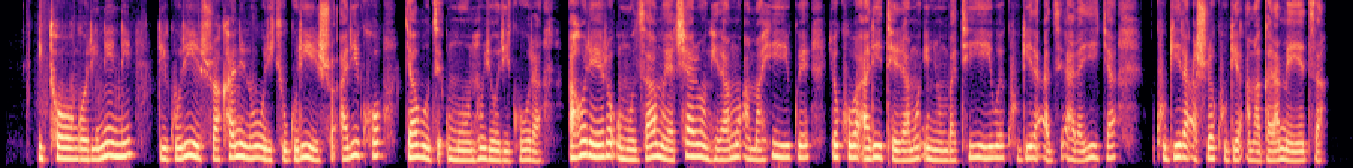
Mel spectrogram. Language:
Rundi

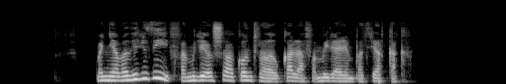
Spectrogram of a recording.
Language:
Basque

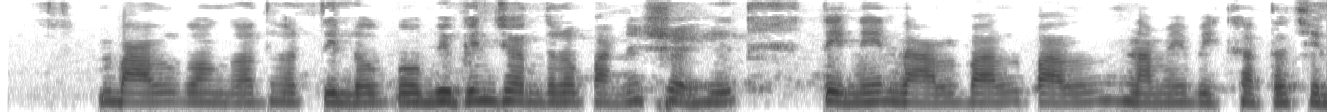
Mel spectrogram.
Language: Bangla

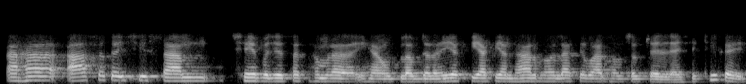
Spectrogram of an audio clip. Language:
Maithili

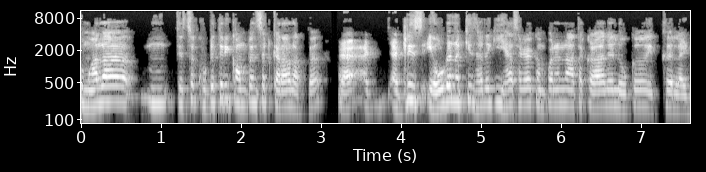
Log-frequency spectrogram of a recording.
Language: Marathi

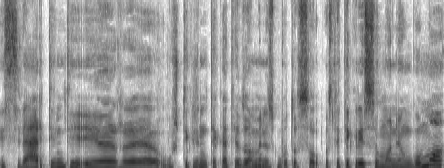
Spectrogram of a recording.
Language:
Lithuanian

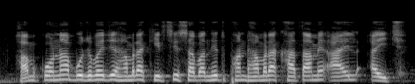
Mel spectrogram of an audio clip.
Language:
Maithili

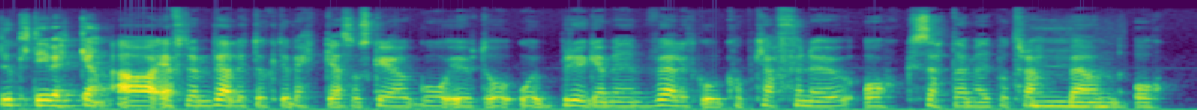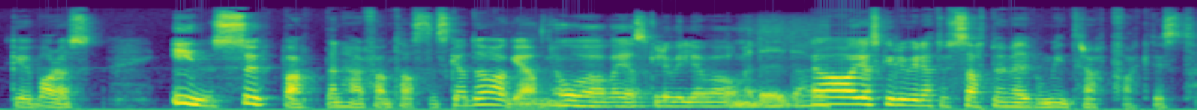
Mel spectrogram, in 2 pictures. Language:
Swedish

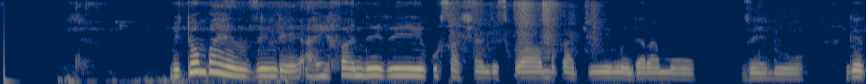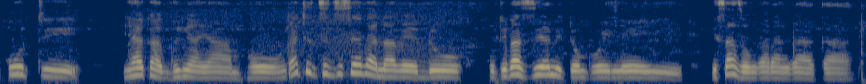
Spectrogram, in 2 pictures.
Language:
Ndau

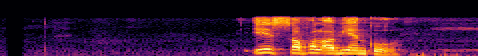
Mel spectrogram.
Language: Nepali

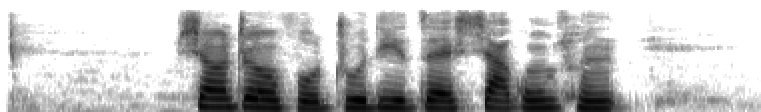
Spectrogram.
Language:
Chinese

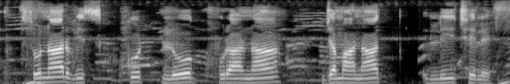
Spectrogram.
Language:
Magahi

